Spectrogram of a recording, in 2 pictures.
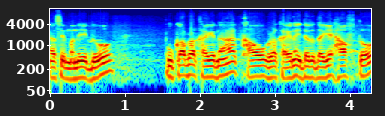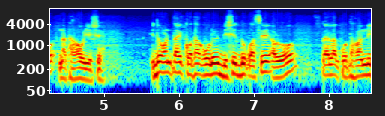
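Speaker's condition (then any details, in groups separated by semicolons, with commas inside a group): No condition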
